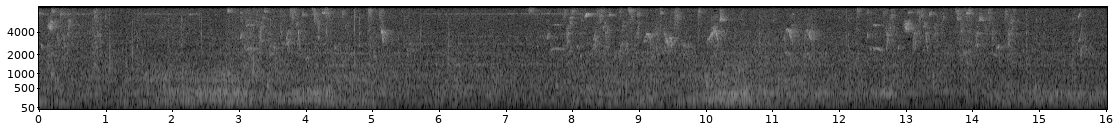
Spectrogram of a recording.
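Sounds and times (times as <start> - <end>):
small birds chirping: 0.0 - 1.0, 2.1 - 5.8, 7.2 - 10.5, 11.1 - 14.8
steady low rumble: 0.0 - 16.0.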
